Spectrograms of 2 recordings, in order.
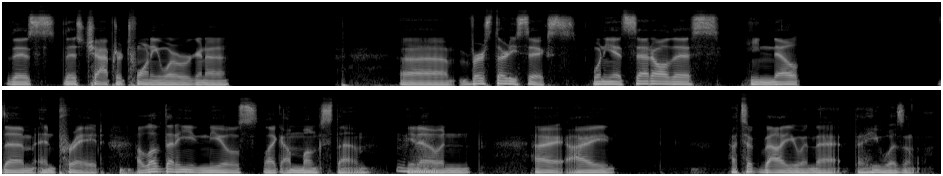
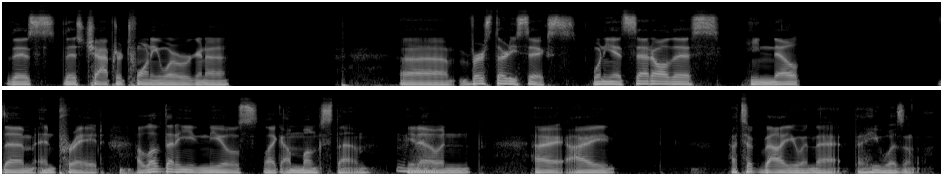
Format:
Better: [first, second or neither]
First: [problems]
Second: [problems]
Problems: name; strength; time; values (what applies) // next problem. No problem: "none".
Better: neither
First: audio cutting out; at 2.5 s for 1 s and at 8 s for 1.5 s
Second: audio cutting out; at 2.5 s for 1 s and at 8 s for 1.5 s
